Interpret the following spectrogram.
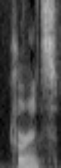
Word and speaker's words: Curranz: Currents, which is spelled CURRANZ, is a pre-workout supplement that I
